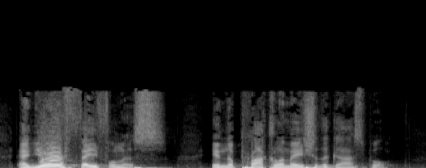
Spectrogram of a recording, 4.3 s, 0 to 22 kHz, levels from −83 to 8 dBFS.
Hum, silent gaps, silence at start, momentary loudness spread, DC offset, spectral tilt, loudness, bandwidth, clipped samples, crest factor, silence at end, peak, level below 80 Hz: none; none; 0.2 s; 19 LU; under 0.1%; -7.5 dB/octave; -13 LUFS; 11 kHz; under 0.1%; 12 dB; 0.45 s; 0 dBFS; -22 dBFS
